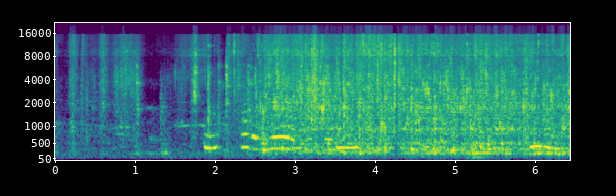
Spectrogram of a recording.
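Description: Water gushes from a hand pump, rising after a few seconds into a steady, loud rushing pour that fills the rest of the clip, with faint background noise and possible voices early on.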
